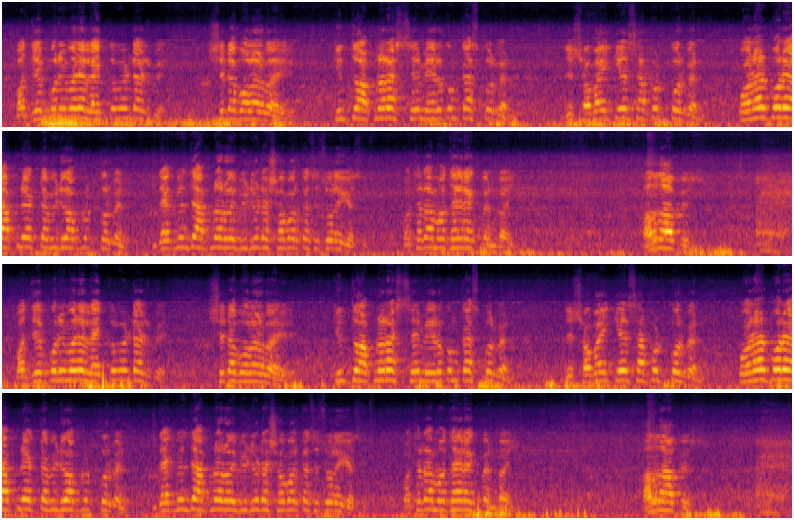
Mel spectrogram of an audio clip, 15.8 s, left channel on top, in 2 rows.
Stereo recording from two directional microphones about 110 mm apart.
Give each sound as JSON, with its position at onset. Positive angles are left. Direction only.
{"t": 0.1, "sound": "a man's voice", "side_deg": -30}
{"t": 5.8, "sound": "a man's voice", "side_deg": -25}
{"t": 14.3, "sound": "a man's voice", "side_deg": -35}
